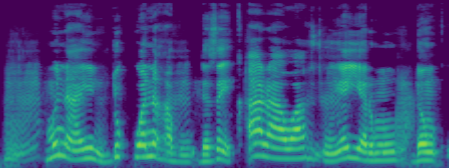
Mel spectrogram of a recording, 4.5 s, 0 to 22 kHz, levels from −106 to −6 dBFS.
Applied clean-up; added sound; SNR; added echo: neural mask model Resemble Enhance denoiser.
